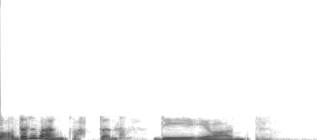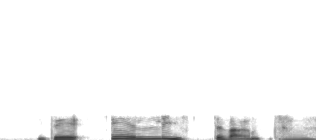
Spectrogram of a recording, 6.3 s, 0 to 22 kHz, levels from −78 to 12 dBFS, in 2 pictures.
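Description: From start to finish the speech carries the sound of the AMR narrowband mobile codec. The signal has been squeezed into an 8 kHz-sampled telephone band, so nothing above 4 kHz survives, and the voice is rebuilt from a vocal-tract model excited by a handful of pulses per 5 ms subframe. The damage is plainly audible: a buzzy, synthetic edge on every syllable, which fits one of the lower AMR-NB modes, around 7.4 kbps.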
